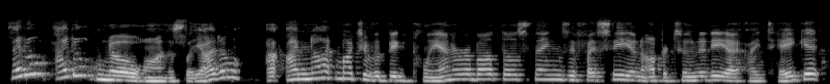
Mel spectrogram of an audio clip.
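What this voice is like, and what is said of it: Strong Boston accent. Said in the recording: “You're Boston based through and through ... You could probably tell that from talking. ... You're famous for your accent.”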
